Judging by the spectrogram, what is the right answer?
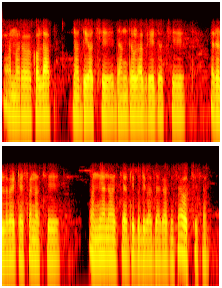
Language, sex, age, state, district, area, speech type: Odia, male, 18-30, Odisha, Koraput, urban, conversation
